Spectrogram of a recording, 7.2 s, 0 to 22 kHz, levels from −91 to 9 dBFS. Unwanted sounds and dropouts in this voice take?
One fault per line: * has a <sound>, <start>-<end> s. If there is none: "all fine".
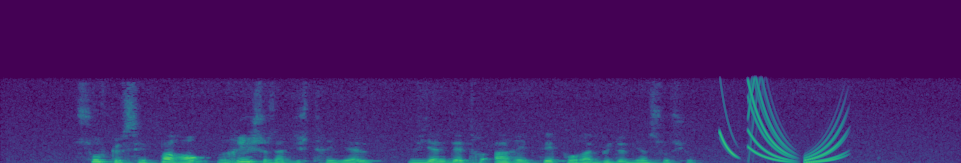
* has a chirp, 5.4-6.4 s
